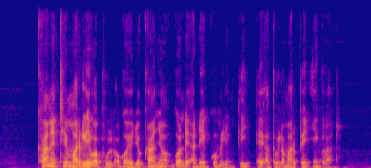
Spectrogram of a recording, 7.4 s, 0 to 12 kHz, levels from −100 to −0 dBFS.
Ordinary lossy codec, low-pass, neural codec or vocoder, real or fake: none; none; codec, 24 kHz, 6 kbps, HILCodec; fake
